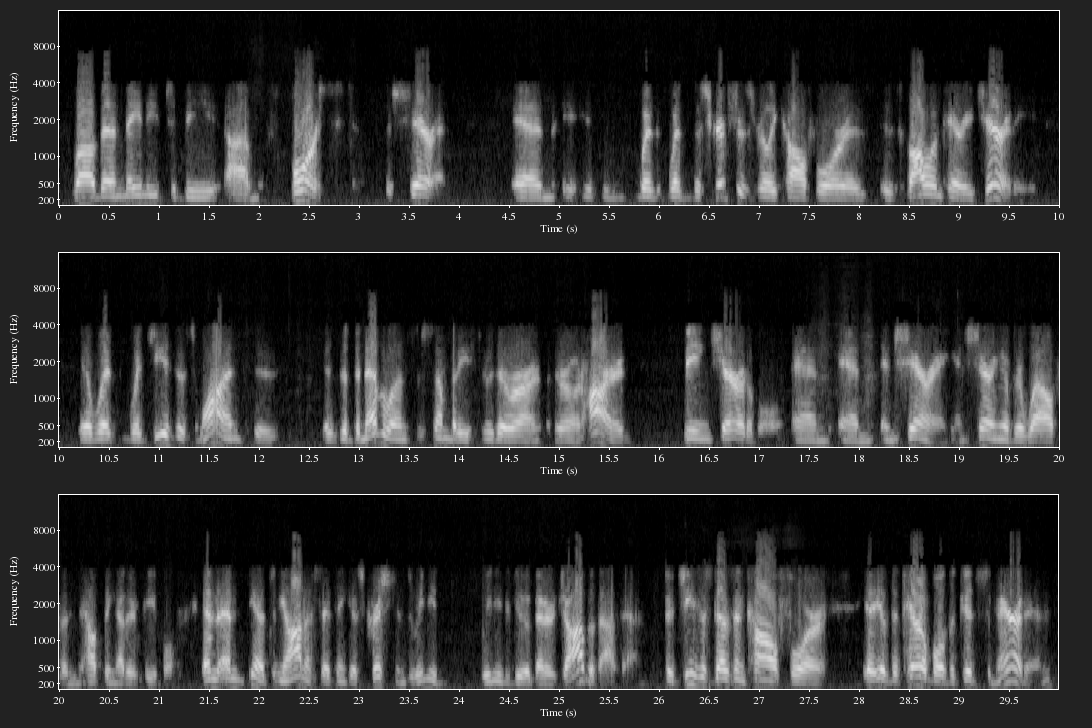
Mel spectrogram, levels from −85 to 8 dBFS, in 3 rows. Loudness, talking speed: -16 LUFS, 185 wpm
